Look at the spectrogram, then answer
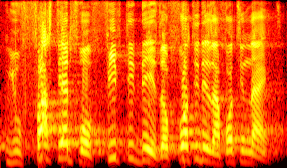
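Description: Emphatic preacher in an echoey hall. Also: male voice, high voice, lively intonation, normal speed, a bit bright. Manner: emphatic, rhetorical questions to the congregation. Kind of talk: lively sermon with Bible reading.

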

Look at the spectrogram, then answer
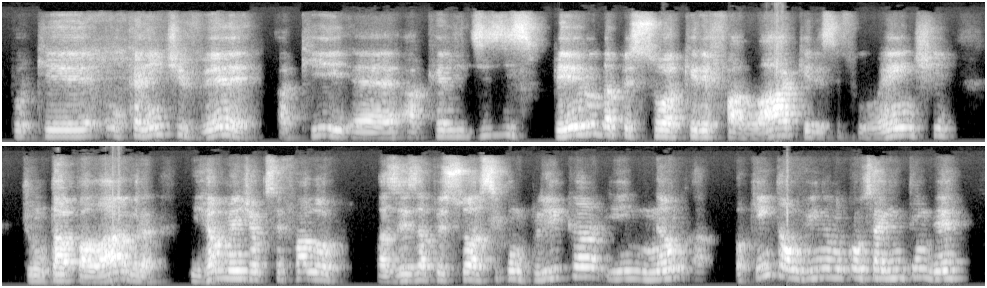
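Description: A man's voice: high voice, moderate pace. Man explaining thoughtfully in a roomy space. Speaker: guest. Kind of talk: casual conversation. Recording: roomy sound from a distant mic.

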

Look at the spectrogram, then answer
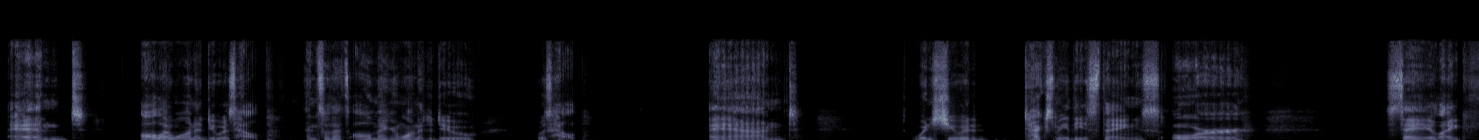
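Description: A young adult man hosting a podcast, telling a candid personal story in a halting way with many ums and restarts, tearful at times. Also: extremely low pitch, no room sound, clean studio sound. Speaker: podcast host. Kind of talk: personal reflective monologue.

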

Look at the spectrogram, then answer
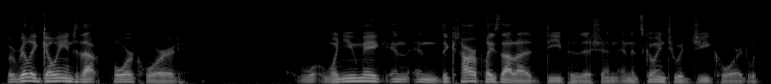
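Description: A man with a very low voice talks music theory in a relaxed podcast chat, thinking out loud and restarting his sentences. The recording is dry and close, with no room sound. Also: normal speed, smooth, no room sound. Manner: musing, restarts often while explaining chords. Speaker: podcast co-host. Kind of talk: casual chat.

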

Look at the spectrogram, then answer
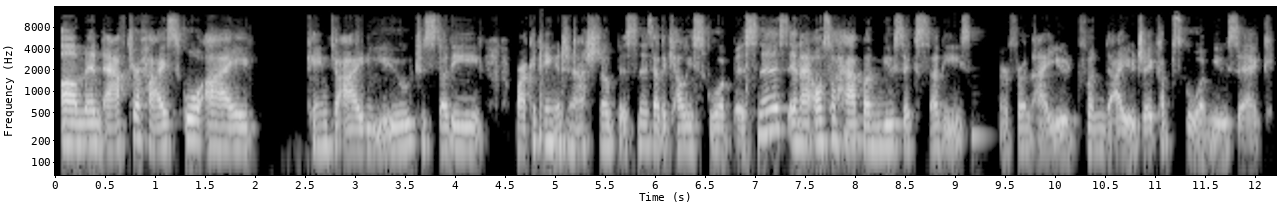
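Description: A young woman from China, a guest in an interview, talking earnestly and a little hesitantly, with many pauses and restarts. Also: sits low, steady tone, vocal fry, husky. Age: young adult. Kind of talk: casual interview.

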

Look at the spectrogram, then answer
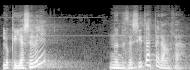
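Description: Animated high-voiced Spanish preacher. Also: male voice, a little fast, long reverb tail. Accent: Spanish from Spain. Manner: animated preaching, shouting peaks, playful put-on voices. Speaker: pastor. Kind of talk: sermon.

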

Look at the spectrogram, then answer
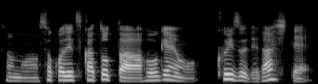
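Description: A woman's voice: fairly low pitch, fairly quick, dry recording, clean studio sound. A young woman with a Yamaguchi dialect, chatting playfully and laughing often as a podcast co-host. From Yamaguchi, Japan. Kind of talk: casual chat.

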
